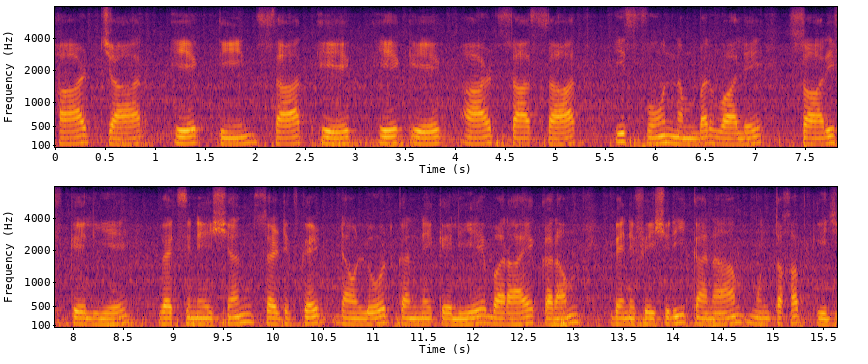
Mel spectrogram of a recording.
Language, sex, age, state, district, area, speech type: Urdu, male, 18-30, Uttar Pradesh, Shahjahanpur, rural, read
